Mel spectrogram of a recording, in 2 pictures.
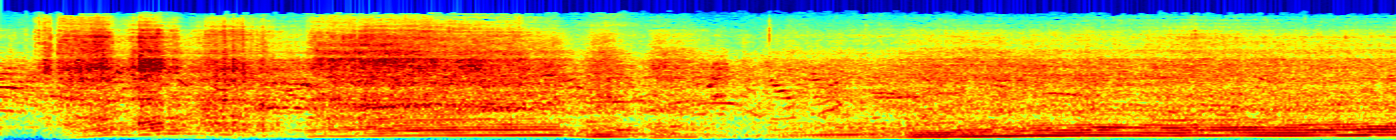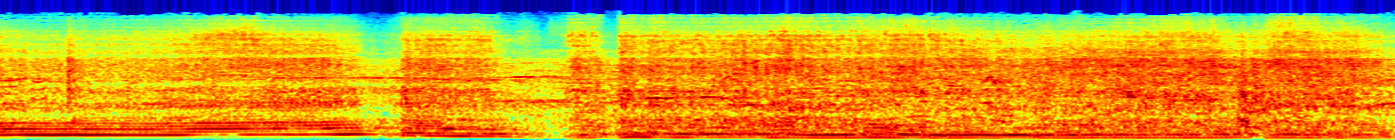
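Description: Demolition derby vehicle's engine revving hard in three long stretches: each time the pitch climbs and holds high for a few seconds before dropping back briefly.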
